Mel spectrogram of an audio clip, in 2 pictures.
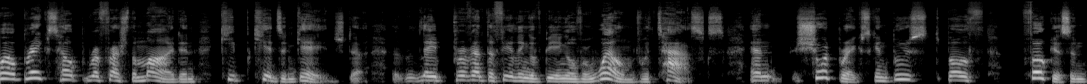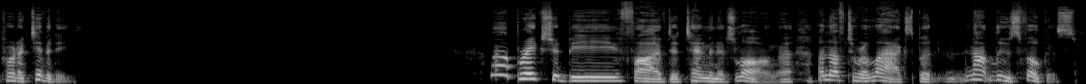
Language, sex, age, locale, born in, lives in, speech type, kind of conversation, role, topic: English, male, 55-59, en-US, United States, United States, read, expert-assistant, expert, What are some strategies for helping kids manage their time?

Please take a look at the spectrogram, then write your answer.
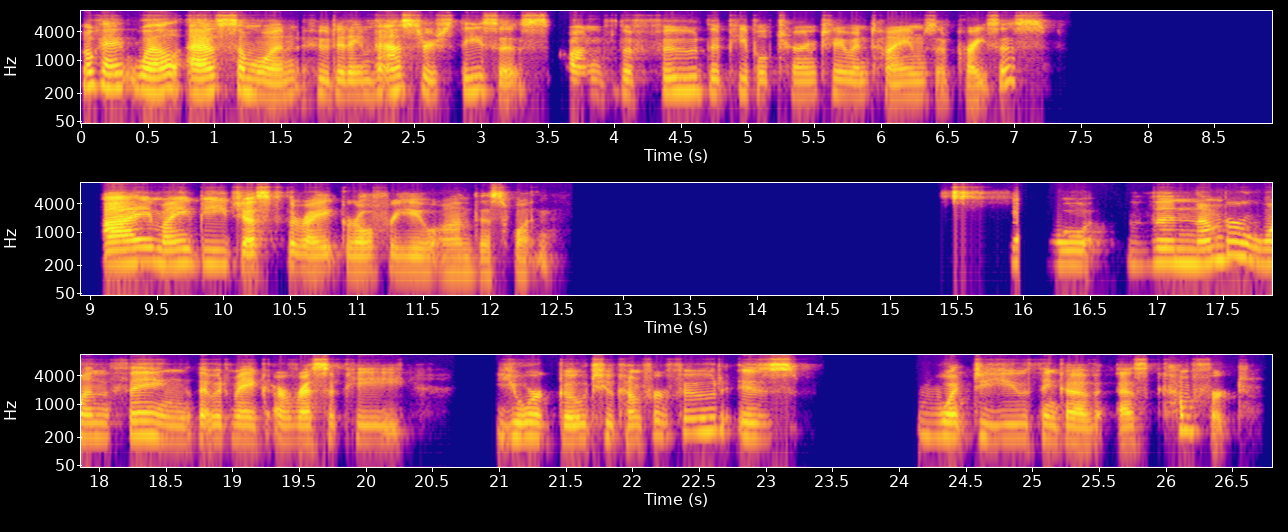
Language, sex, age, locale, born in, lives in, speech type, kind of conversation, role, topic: English, female, 45-49, en-US, United States, United States, conversation, podcast, guest, Why do certain foods bring us comfort and evoke strong memories?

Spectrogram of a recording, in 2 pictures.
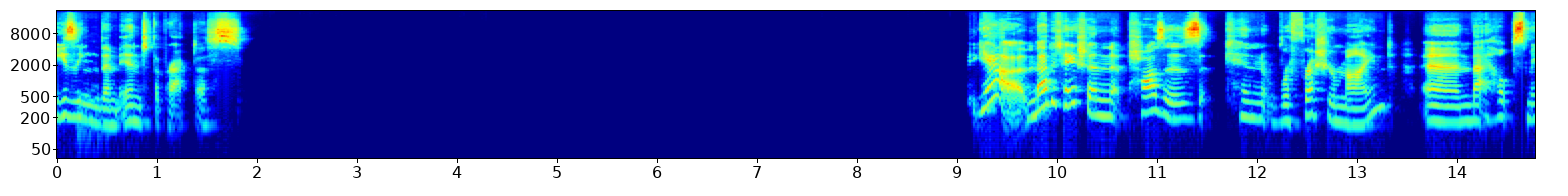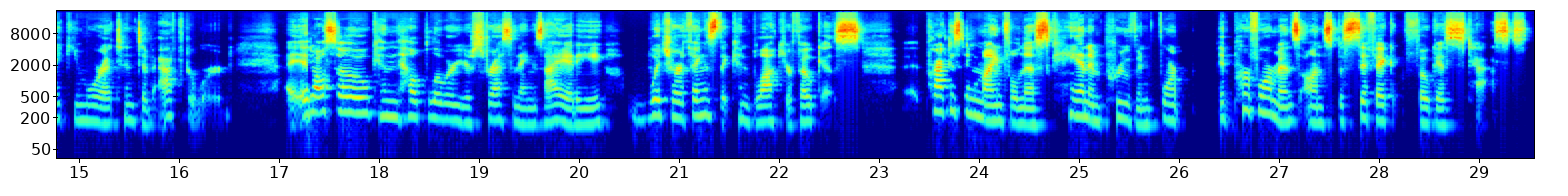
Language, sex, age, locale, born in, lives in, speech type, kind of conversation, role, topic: English, female, 35-39, en-US, United States, United States, read, expert-assistant, expert, How can meditation improve focus and concentration?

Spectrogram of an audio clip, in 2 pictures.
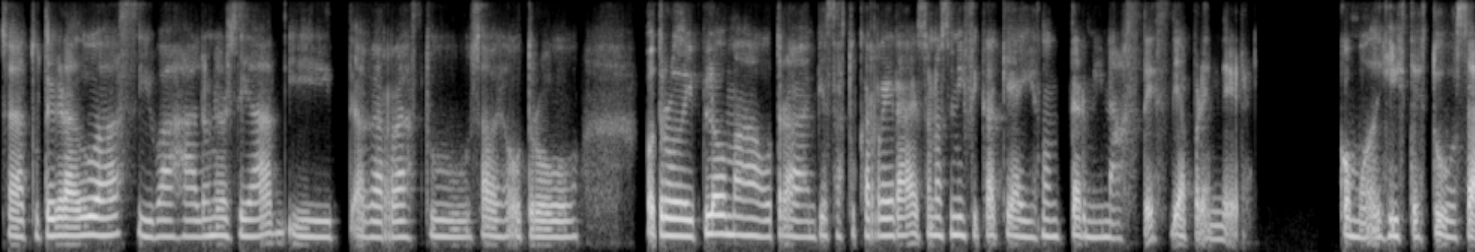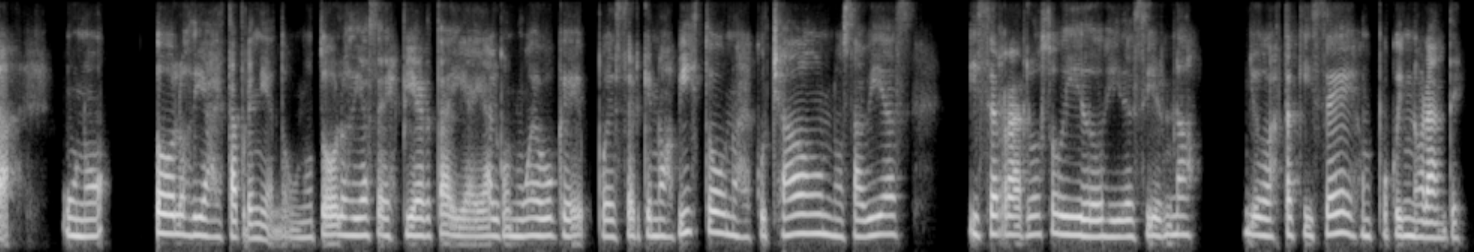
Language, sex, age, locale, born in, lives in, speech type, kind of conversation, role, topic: Spanish, female, 30-34, es-VE, Venezuela, United States, conversation, unstructured, none, ¿Recuerdas a algún maestro que te haya inspirado mucho?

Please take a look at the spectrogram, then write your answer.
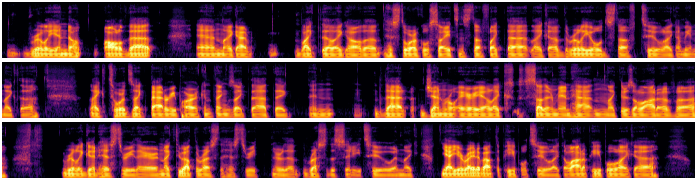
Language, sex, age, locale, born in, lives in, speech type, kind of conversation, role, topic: English, male, 30-34, en-US, United States, United States, conversation, unstructured, none, Where would you go for a spontaneous day trip, and what makes it your perfect quick escape?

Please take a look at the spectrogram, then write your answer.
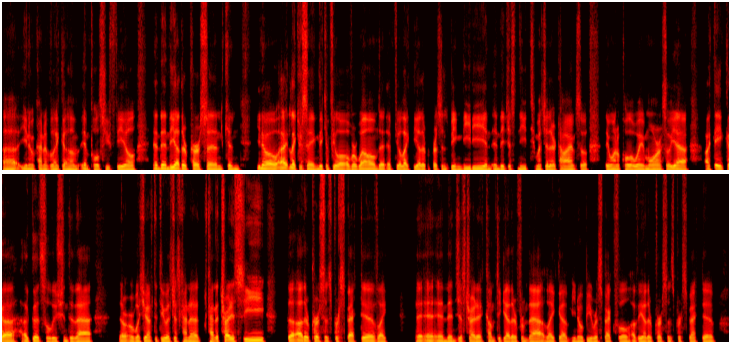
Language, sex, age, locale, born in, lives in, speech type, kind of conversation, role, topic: English, male, 50-54, en-US, United States, United States, conversation, unstructured, none, What is one thing you have learned about maintaining close connections over time?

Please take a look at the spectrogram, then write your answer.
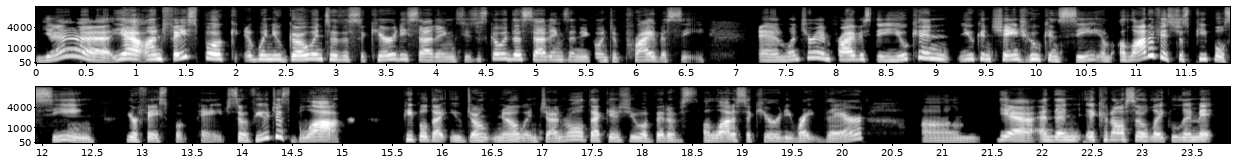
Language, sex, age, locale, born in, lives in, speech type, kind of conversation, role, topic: English, female, 45-49, en-US, United States, United States, conversation, advice, advisor, What practical steps can I take to stop websites and apps from tracking my personal data online?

